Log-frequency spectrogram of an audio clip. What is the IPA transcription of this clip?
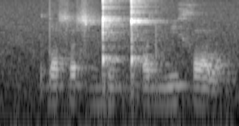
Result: d ɒ sˤ o s ɡ͡ǃ e ǃʼ ɒ dʱ i x ɒ lˠ

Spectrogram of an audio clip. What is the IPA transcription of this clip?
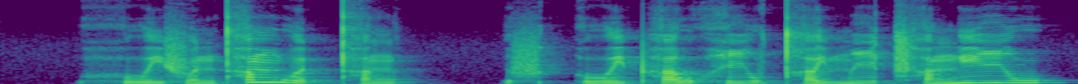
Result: h uː˨˩ j f ɵ˨˩ n t̪ʰ ɐ˥ m w ɵ˨ t̚ t̪ʰ ɐ˨˩ ŋ | f ɪ˧ k̚ h uː˨˥ j pʰ ɐ˧ w h iː˧ w t̪ʰ ɐ˨˩ j m iː˧ t͡sʰ ɐ˨˥ ŋ j iː˥ w

